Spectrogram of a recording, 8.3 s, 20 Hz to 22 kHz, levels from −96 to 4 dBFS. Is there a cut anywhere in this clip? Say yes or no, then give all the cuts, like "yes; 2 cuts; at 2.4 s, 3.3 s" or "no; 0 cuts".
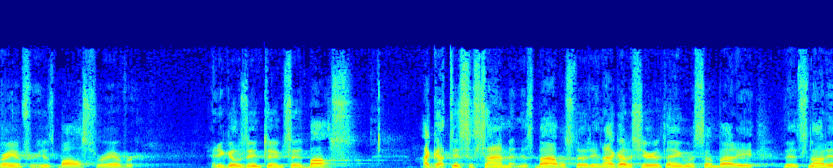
yes; 1 cut; at 6.6 s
